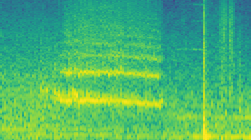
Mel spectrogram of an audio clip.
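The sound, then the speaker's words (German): Car speeding and skidding in a small residential street in a new housing estate: a high tyre squeal holds for about a second over loud engine noise, then a short sharp burst of noise follows. “Wie aus dem Nichts kam der Wagen auf mich zugerast.”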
